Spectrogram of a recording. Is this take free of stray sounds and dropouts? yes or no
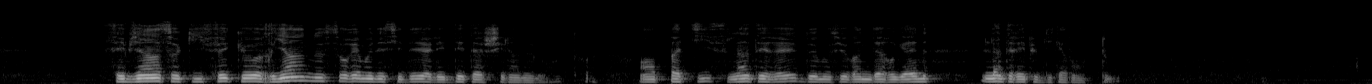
yes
